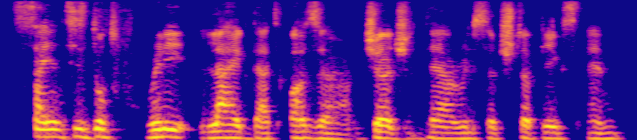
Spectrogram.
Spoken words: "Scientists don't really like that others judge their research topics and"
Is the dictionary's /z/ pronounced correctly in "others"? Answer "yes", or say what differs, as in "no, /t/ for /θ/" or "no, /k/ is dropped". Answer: no, /z/ is dropped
